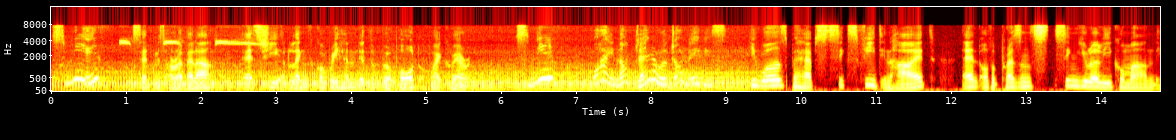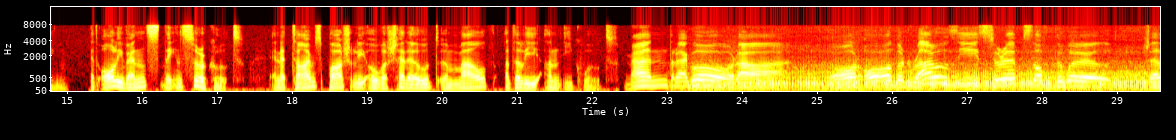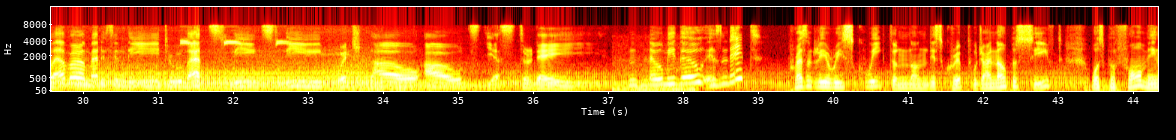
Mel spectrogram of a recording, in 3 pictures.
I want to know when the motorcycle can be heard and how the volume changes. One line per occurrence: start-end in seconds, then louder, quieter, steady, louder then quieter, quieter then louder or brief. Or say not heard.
0.0-9.8 steady
22.9-44.1 quieter.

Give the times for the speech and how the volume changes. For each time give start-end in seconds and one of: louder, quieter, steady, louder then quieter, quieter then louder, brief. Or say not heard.
0.0-44.2 steady.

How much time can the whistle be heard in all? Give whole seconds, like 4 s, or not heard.
3 s.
